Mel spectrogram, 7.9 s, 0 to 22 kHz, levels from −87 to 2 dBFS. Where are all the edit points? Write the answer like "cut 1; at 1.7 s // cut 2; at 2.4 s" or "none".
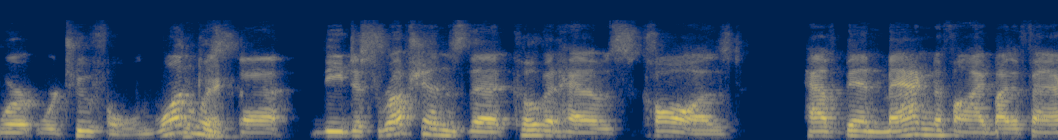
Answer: cut 1; at 2.3 s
